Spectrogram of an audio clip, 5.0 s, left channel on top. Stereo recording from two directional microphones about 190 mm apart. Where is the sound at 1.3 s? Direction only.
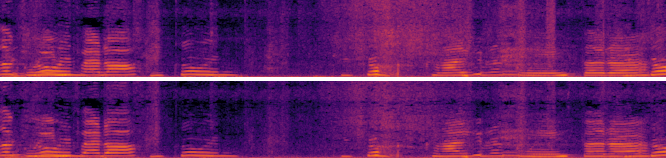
55° left (ahead or behind).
